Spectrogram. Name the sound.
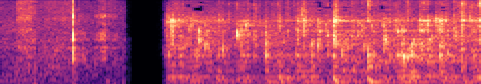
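water draining through a colander after simmering filling ingredients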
